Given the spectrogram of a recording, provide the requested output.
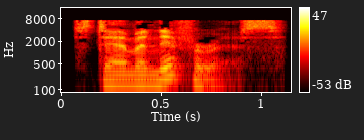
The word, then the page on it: staminiferous: British English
